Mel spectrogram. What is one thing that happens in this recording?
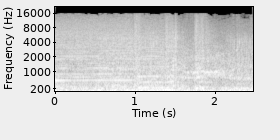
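Tyres rumble over a kerb.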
